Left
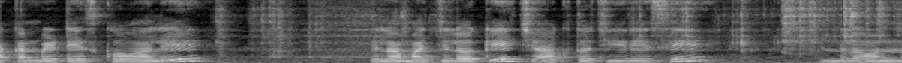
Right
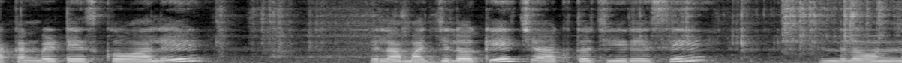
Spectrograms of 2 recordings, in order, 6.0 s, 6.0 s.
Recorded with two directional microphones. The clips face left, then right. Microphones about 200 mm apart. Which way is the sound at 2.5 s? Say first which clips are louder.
Right 3 dB; 30° right (ahead or behind).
